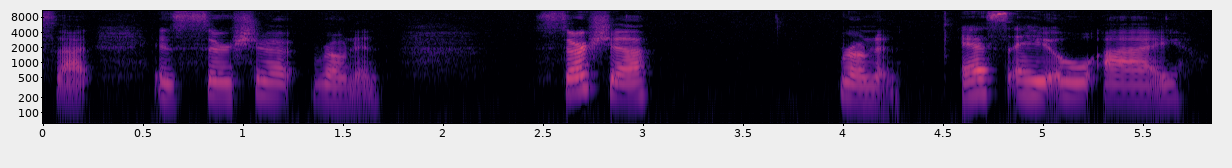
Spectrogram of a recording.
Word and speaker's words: Saoirse: the ones in Dublin so Saoirse which is the way that she personally pronounces can be Saoirse so there's that or there is Sarah huh no idea where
